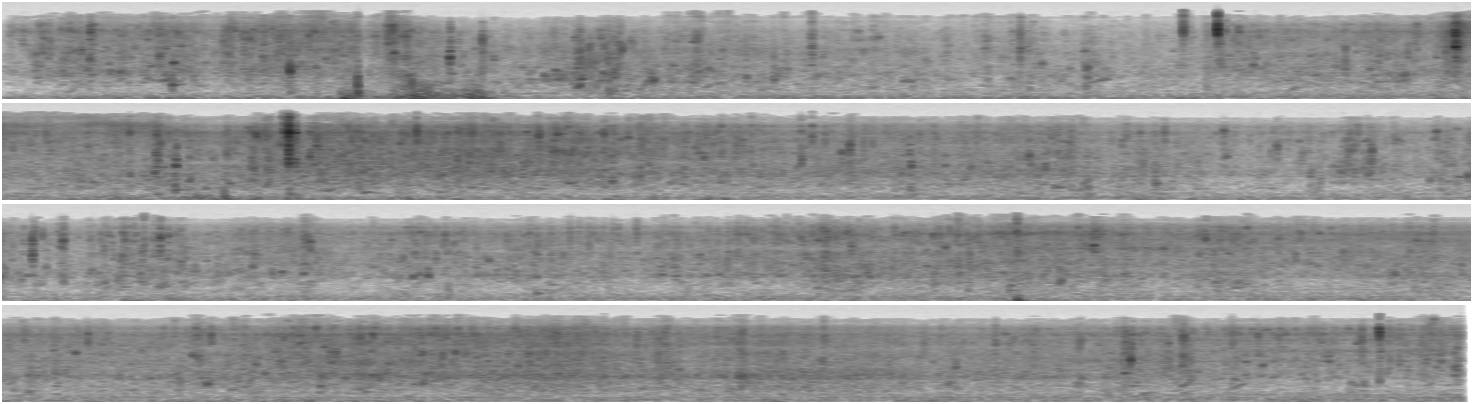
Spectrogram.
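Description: Small waves washing and lapping against shoreline rocks, with a faint low hum underneath. Knocks from handling the fishing rod and reel, loudest about two seconds in and once near the end of the first third.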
